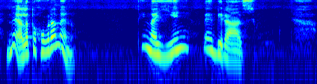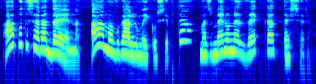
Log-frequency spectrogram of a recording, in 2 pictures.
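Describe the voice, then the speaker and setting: Lady doing a bossy stingy boss man, loud and preachy, voice jumping all over. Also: a little high, sing-song. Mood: lecturing. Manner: loud, pointed, lecturing. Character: stingy, mocking male employer, middle-aged.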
